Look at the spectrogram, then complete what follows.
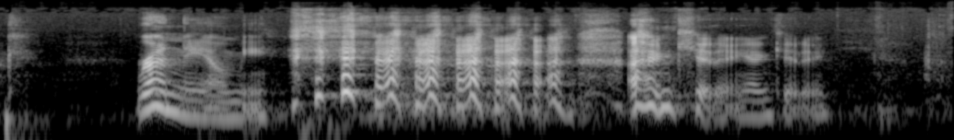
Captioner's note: laughs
